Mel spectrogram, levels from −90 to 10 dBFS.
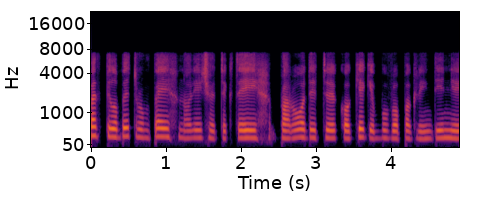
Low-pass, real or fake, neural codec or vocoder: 7.2 kHz; fake; codec, 24 kHz, 0.5 kbps, DualCodec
